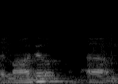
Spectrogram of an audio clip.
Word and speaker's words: Imago: And again, I would love to know how to pronounce the title. Yeah. The film's called Imago, which is it's the term for the adult stage of an insect.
